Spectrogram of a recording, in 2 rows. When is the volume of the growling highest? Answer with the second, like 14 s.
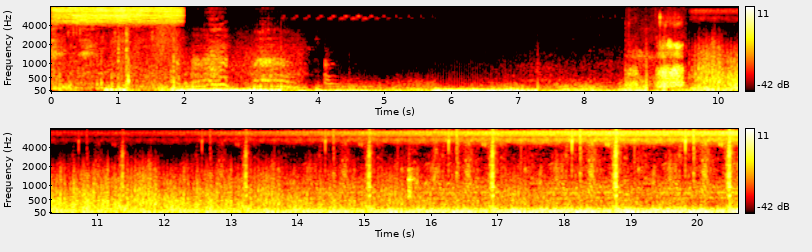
9 s.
